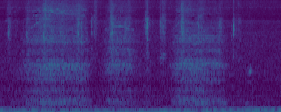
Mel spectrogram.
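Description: Near silence: a steady low hum of room tone, with two faint soft swells of noise, one early and one after the middle.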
